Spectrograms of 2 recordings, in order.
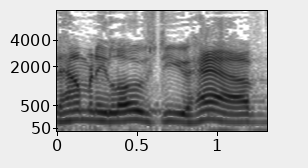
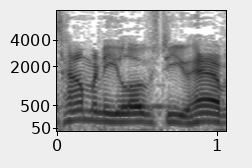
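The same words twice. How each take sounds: First: "How many loaves do you have?" pushed louder, falling firmly on "have"; not asking, challenging: drop "have" down hard; pointed challenge. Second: Rising question on "How many loaves do you have?", ending up on "have"; asked as a question. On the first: Jesus challenging his disciples, pointed falling delivery. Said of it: "I think when Jesus said". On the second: Reading the gospel line as a genuine question. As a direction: read it as the written question, lifting "have". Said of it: "And there's a question mark". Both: Shown as a demonstration.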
